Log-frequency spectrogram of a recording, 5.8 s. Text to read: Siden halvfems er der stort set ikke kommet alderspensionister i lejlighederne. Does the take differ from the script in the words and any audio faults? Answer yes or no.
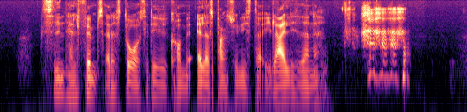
yes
